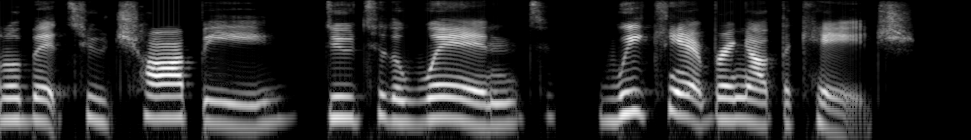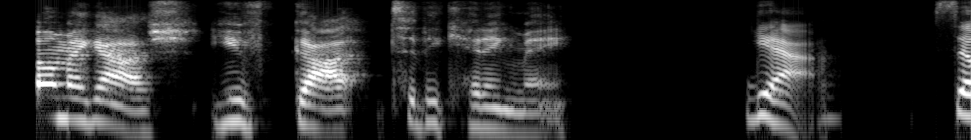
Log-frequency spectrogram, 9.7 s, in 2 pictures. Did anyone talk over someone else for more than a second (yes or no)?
no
